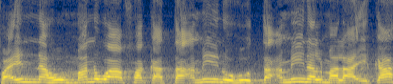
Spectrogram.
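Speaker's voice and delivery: normal talking voice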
